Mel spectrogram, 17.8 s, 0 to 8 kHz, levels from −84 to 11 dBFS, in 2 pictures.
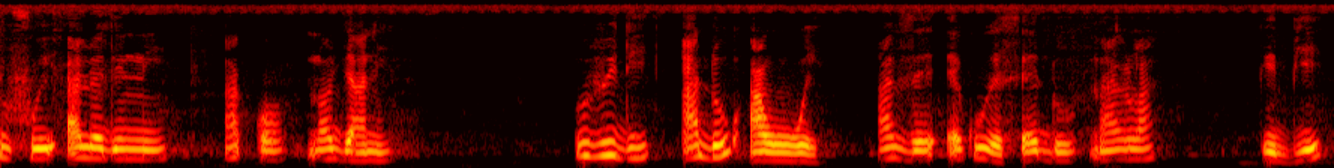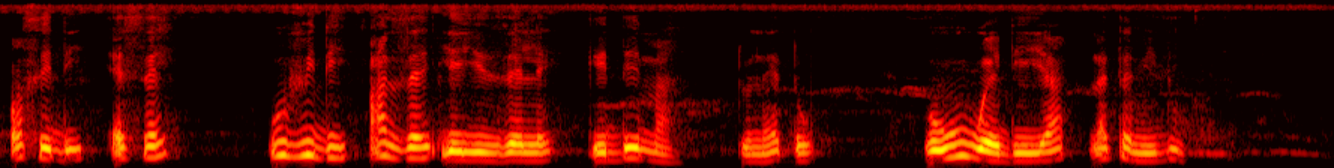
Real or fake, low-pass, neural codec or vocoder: fake; 7.2 kHz; vocoder, 44.1 kHz, 128 mel bands every 512 samples, BigVGAN v2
